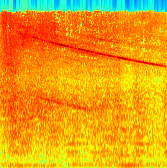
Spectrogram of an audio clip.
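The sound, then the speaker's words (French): A spaceship jumping to light speed: a loud, steady, dense roar like a jet or engine, with a thin high whine slowly gliding downward across it. No voices. “Alors c'est parti pour un voyage intergalactique, vitesse lumière, direction le vaisseau de la Fédération.”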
